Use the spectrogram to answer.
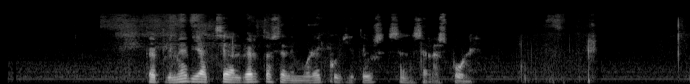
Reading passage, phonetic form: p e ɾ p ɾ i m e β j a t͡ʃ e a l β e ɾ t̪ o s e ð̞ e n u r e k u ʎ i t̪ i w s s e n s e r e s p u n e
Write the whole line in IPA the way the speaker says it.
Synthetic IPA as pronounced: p e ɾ p ɾ i m e β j a t͡ʃ e a l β e ɾ t̪ o s e ð̞ e m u ɾ e k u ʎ i t̪ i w s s e n s e r e s p u n e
